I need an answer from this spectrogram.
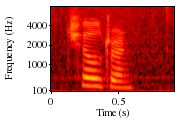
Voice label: "children", English; nens; fills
